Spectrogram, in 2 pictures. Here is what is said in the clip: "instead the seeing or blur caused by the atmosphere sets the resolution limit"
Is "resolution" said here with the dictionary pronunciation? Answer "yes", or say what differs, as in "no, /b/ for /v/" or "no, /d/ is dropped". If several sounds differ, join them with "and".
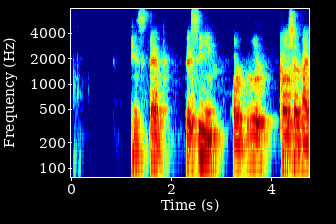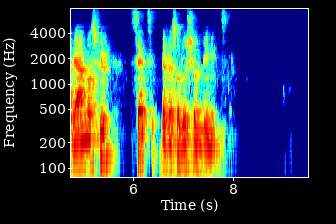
no, /s/ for /z/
